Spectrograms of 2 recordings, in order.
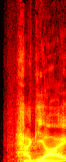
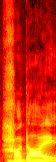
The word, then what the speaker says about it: Haggai: We are going to be going over the book of Haggai, you might pronounce it, or Haggai is how you say that in Hebrew.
